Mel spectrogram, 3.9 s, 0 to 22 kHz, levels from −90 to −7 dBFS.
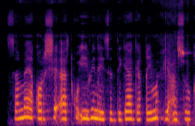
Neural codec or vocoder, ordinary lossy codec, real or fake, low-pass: none; none; real; none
